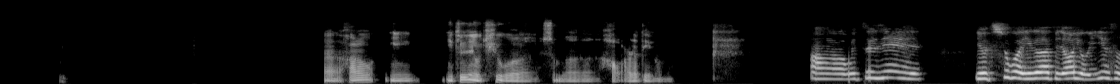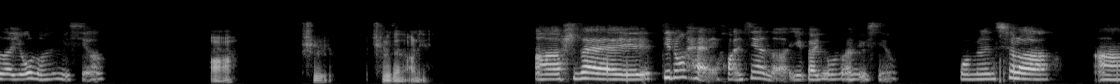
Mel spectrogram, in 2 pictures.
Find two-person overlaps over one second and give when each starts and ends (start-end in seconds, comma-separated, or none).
none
